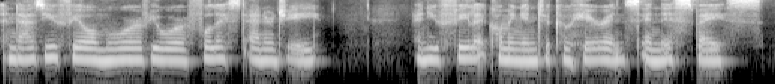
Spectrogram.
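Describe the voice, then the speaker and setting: Hushed, husky woman guiding a meditation. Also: medium pitch, level tone, measured pace. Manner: hushed, breathy, often near a whisper. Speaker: meditation guide. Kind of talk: guided meditation, slow spoken invitations.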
